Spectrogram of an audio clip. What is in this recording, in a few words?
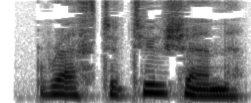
"Restitution", English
